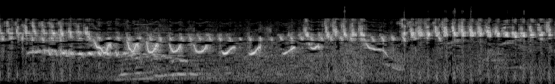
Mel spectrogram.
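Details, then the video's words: White-rumped shama singing: a fast, high buzzy trill runs throughout beneath a string of lower whistled, slurred notes, with brief rattling bursts near the end. "Murai batu SUPER berkicau"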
